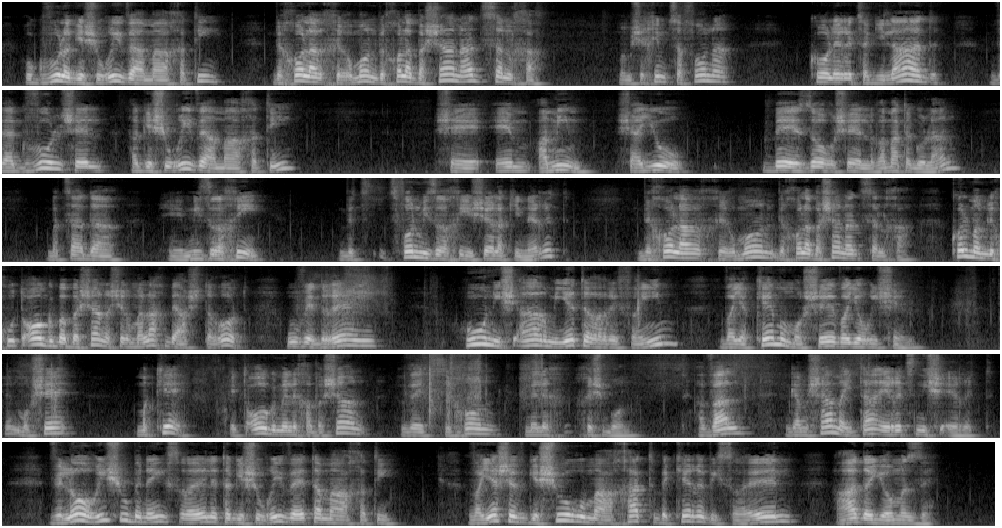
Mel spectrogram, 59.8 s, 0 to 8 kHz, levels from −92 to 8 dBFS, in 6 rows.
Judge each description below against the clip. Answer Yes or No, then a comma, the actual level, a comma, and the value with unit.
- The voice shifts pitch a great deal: Yes, wide, 7.9 semitones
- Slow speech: Yes, slow, 85 wpm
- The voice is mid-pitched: Yes, medium, 145 Hz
